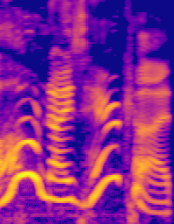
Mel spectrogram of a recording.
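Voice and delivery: put-on gushing elation, very high and loud. Retelling what everyone says to the speaker, in a mock-elated tone. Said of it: "with an incredibly elated tone".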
